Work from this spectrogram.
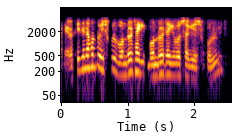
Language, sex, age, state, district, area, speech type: Assamese, male, 18-30, Assam, Goalpara, urban, conversation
